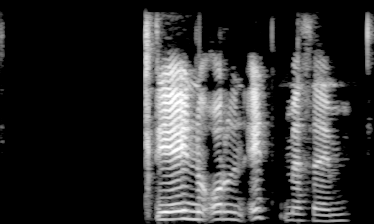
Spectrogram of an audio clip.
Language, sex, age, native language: Icelandic, male, 11, Icelandic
